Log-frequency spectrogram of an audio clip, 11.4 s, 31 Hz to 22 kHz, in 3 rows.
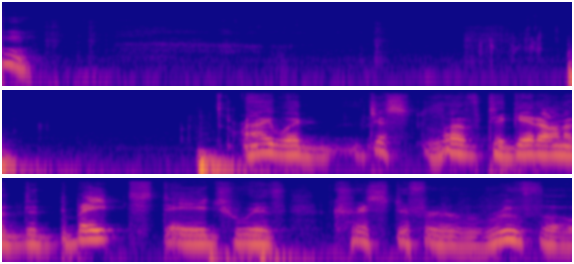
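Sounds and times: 
speech: 0:00.0 - 0:00.3, 0:05.4 - 0:11.3
person sipping a drink: 0:00.8 - 0:04.2.

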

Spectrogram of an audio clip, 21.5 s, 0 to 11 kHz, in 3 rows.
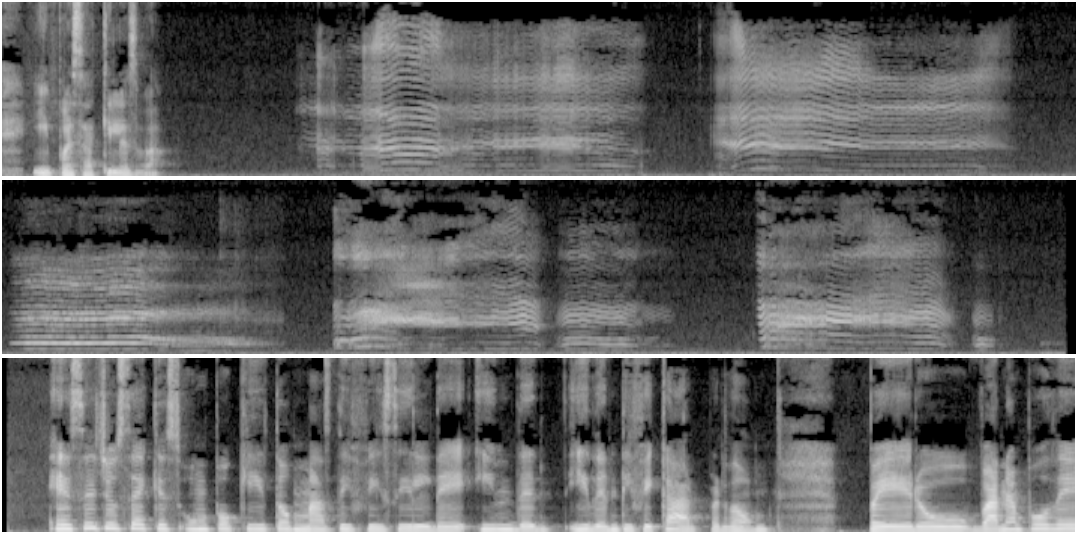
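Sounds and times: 
speech: 0:00.2 - 0:01.2, 0:14.8 - 0:21.4
infant crying hard and desperately: 0:02.0 - 0:13.9.

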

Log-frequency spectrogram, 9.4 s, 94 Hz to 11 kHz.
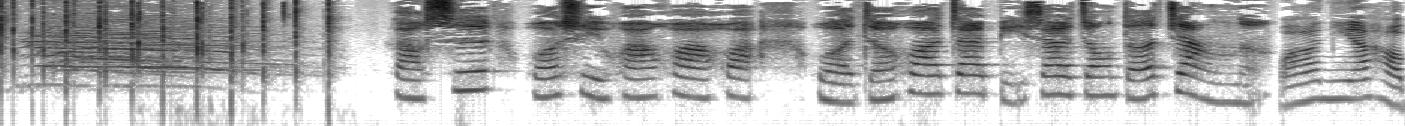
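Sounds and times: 
children clapping for a classmate: 0:00.0 - 0:02.4
speech: 0:02.8 - 0:09.3.

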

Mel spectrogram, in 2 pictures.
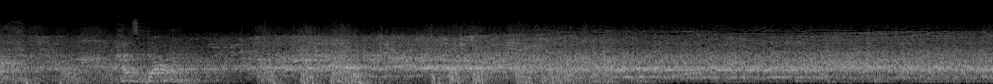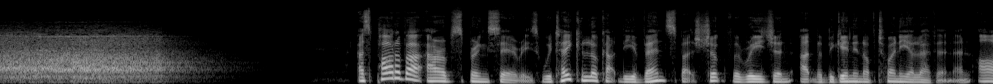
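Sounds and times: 
huge crowd cheering and shouting in celebration: 0:00.0 - 0:12.1
speech: 0:01.2 - 0:02.0, 0:02.6 - 0:06.7, 0:13.6 - 0:19.8.

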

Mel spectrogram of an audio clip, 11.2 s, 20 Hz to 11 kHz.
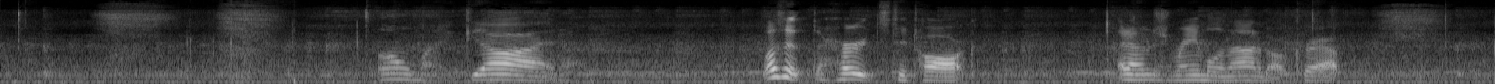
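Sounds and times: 
person blowing nose: 0:00.7 - 0:02.2
speech: 0:02.8 - 0:04.4, 0:05.7 - 0:07.4, 0:08.4 - 0:10.5.

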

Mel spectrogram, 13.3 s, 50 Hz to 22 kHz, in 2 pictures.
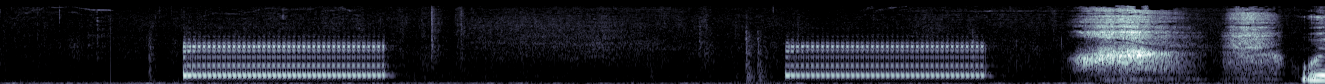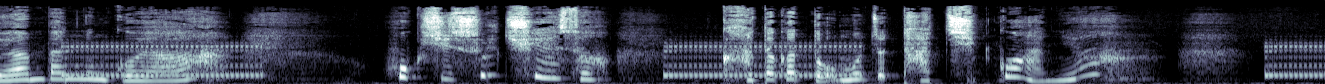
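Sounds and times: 
mobile phone ringback tone: 0:00.9 - 0:02.0, 0:03.9 - 0:05.0, 0:06.9 - 0:08.1, 0:10.0 - 0:11.0, 0:13.0 - 0:13.2
rustling noise: 0:02.0 - 0:03.9
speech: 0:06.5 - 0:08.0, 0:08.7 - 0:12.4.

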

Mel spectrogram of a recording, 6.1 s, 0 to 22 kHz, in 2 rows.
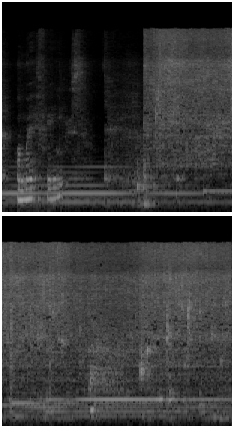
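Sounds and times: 
speech: 0:00.2 - 0:01.9
faucet water running into a sink: 0:01.9 - 0:06.1.

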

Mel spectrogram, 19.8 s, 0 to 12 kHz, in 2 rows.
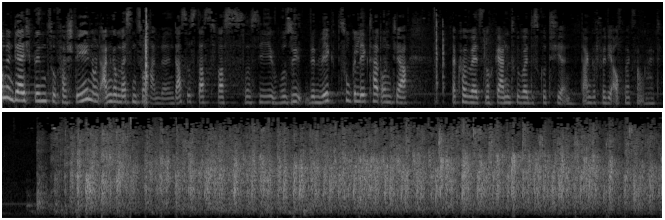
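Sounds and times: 
speech: 0:00.1 - 0:10.0
audience applause after a talk: 0:10.4 - 0:19.7.

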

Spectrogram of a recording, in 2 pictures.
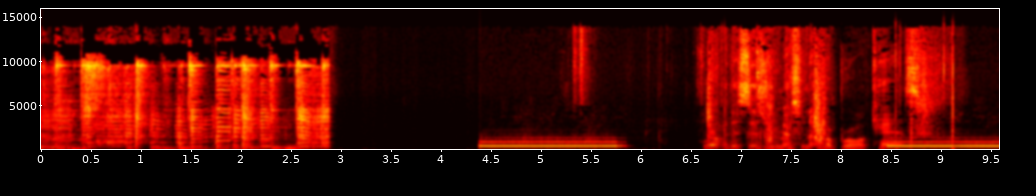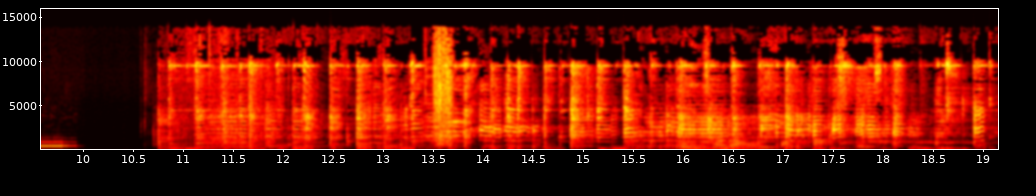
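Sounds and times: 
full busy music: 0:00.0 - 0:02.9, 0:10.7 - 0:19.1
loud steady telephone dialing tone interrupting a broadcast: 0:04.4 - 0:05.9, 0:08.5 - 0:10.0
speech: 0:06.9 - 0:09.3.

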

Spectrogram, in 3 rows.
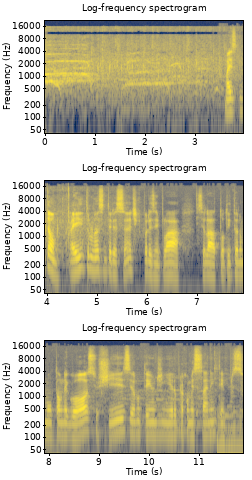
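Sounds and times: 
people cheering: 0:00.0 - 0:05.4
crowd clapping: 0:00.0 - 0:06.0
speech: 0:03.6 - 0:11.8.

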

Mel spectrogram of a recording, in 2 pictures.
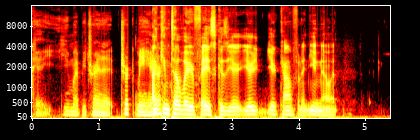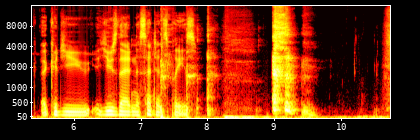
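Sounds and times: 
speech: 0:00.0 - 0:04.7, 0:05.5 - 0:08.1
cough: 0:07.2 - 0:08.2, 0:09.0 - 0:09.8
throat clearing: 0:09.0 - 0:09.7.

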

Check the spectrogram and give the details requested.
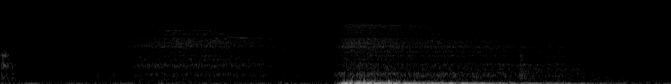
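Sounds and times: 
person breathing close to the microphone: 0:01.3 - 0:06.4.

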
